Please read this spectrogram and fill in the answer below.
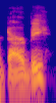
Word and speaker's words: Derby: we're seeing more of this uh with uh joseph wright of derby our darby i think is how it's pronounced in england uh super complex composition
